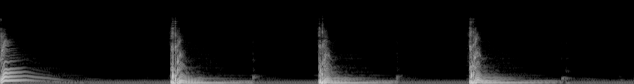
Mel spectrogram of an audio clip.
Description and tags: experimenting with a broken guitar string. a series of longer warbling notes, with a wide range of tonal variation-caused by pulling on the broken string at various strengths while plucking it.
notes, experimental, pluck, plucked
